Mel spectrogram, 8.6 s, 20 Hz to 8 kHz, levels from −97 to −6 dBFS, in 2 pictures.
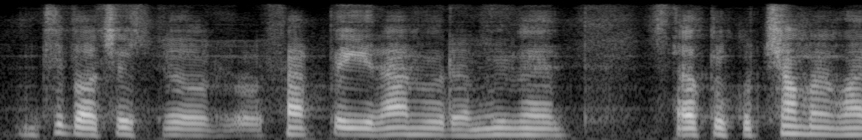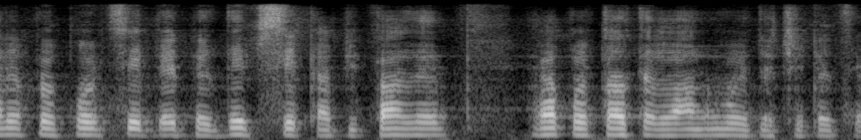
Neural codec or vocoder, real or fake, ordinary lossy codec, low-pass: codec, 24 kHz, 1 kbps, SNAC; fake; MP3, 64 kbps; 7.2 kHz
